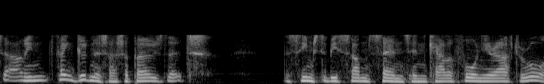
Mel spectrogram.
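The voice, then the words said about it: British accent. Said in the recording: “I'm from the UK, of course, as you can probably tell by my accent”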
